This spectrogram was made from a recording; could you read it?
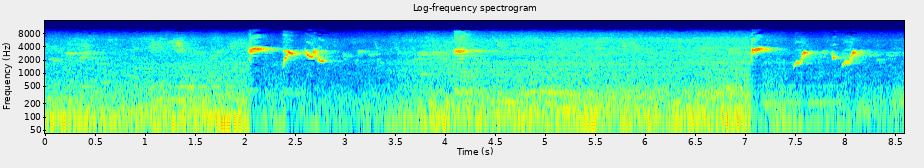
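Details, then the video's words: Pet red-whiskered bulbul, hand-caught as a fledgling at a canal-side tree, noted for a wide repertoire; clear chirpy whistled phrases of several notes at two, four and seven seconds, with faint traffic-like rumble behind. "นกกรงหัวจุก เจ้าออสการ์ ร้อยเสียง"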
